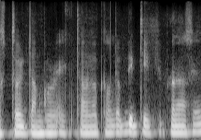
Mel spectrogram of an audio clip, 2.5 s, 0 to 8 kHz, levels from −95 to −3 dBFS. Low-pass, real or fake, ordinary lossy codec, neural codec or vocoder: none; fake; none; codec, 16 kHz, 1 kbps, X-Codec, HuBERT features, trained on general audio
